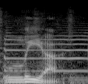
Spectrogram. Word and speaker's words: Leah: 99.9% of the time on Earth, it's Leah. 99.9% of the time on Alderaan, it's Leia. You're welcome, nerds.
